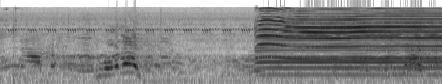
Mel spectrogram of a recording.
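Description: Short shouts from players or spectators, then, a little over halfway through, a long, steady horn blast starts and holds to the end.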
